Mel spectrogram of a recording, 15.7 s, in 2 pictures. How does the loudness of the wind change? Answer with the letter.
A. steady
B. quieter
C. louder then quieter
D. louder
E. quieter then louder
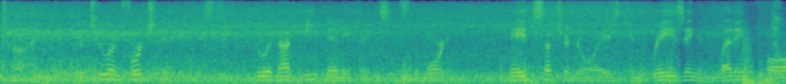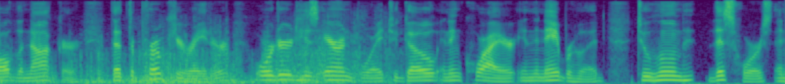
B.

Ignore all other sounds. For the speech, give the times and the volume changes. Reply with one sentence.
The speech can be heard from 0.0 to 15.6 s, at a steady volume.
